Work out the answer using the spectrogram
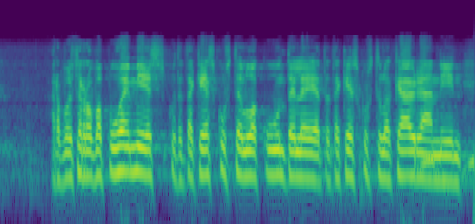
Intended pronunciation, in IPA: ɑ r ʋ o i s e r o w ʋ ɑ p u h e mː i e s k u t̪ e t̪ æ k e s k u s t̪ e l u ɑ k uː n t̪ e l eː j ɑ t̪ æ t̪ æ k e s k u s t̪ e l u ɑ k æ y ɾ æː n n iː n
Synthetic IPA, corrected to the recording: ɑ r ʋ o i s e r o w ʋ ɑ p u h e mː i e s k u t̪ æ t̪ æ k e s k u s t̪ e l u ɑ k uː n t̪ e l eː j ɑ t̪ æ t̪ æ k e s k u s t̪ e l u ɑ k æ y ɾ æː n n iː n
